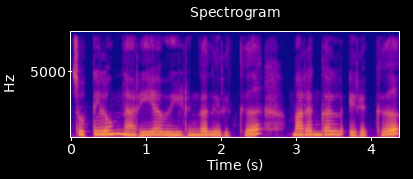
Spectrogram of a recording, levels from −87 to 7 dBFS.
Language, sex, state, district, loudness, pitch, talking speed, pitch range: Tamil, female, Tamil Nadu, Nilgiris, -16 LUFS, 245 Hz, 80 wpm, 235-265 Hz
